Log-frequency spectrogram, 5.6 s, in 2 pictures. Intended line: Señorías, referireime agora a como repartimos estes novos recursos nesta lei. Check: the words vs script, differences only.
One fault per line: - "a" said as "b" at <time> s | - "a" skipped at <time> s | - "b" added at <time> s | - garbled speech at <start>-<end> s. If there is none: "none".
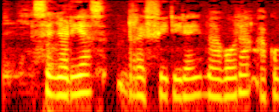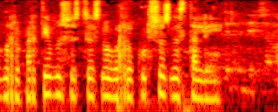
none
